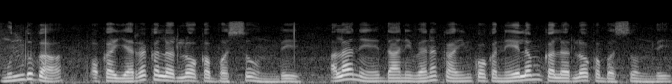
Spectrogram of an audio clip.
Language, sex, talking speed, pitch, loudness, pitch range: Telugu, male, 150 wpm, 155 Hz, -16 LUFS, 145-175 Hz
